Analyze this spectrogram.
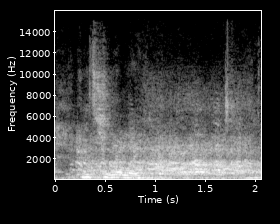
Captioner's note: audience Laughing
